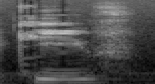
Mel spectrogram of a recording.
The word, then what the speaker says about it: Kyiv: Now you have to say Kyiv. It was always Kiev. It was always Kiev. For my whole life, it was Kiev, and then suddenly it's Kyiv because that's like the Ukrainian pronunciation.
